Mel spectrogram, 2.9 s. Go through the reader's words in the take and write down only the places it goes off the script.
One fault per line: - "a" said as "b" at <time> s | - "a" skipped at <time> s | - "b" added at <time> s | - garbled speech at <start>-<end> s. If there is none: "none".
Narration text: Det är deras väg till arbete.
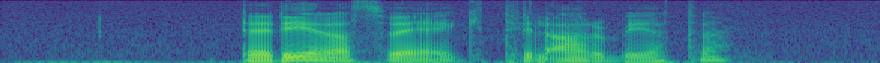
none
